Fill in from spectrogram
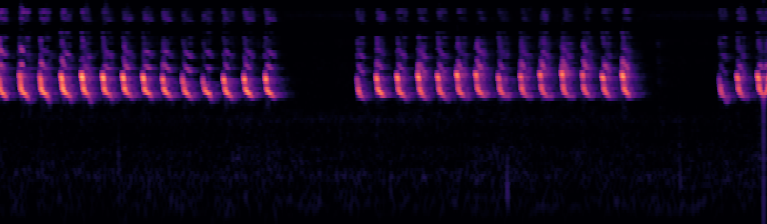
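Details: Female cockatiel sound used in cockatiel training: three bouts of quick, raspy, descending chirps at about five per second, divided by short silences, with a faint thump in between.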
